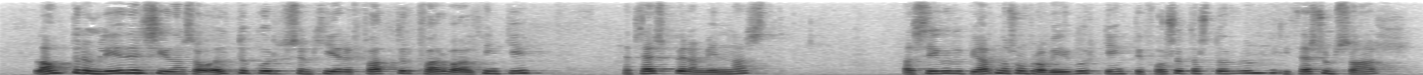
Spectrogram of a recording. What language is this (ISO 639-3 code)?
isl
